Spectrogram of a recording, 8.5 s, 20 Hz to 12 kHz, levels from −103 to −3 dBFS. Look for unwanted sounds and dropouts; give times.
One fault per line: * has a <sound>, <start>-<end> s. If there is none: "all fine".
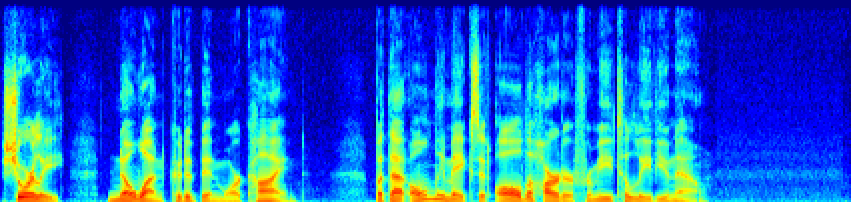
all fine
